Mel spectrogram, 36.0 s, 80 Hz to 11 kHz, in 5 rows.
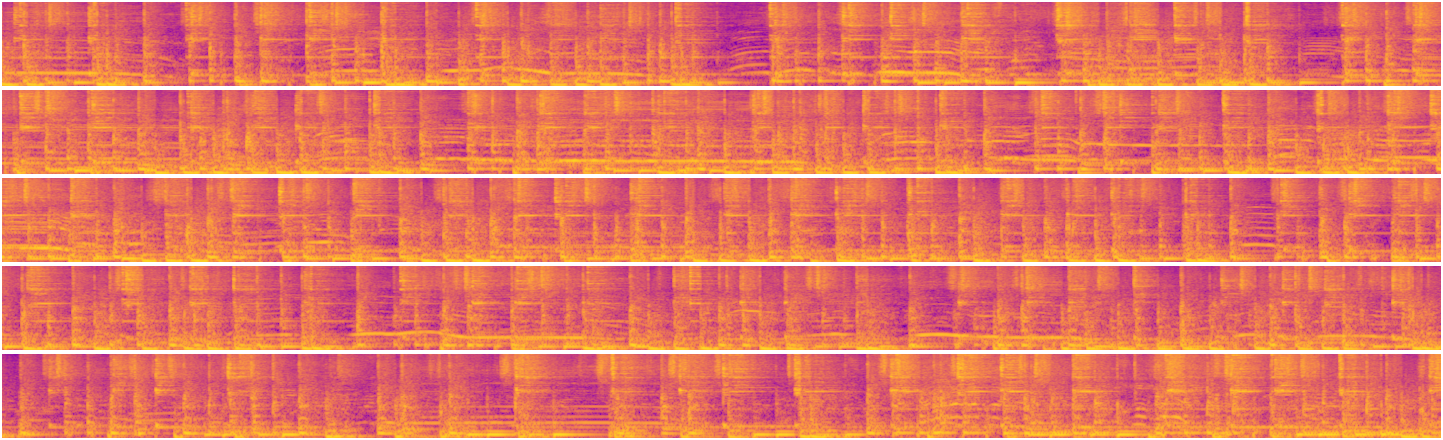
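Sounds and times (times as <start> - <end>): hand drums beating fast rhythm: 0.0 - 35.9.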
